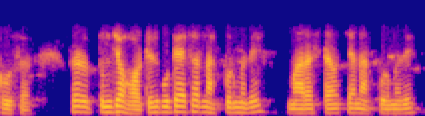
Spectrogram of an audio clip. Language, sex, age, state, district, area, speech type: Marathi, other, 45-60, Maharashtra, Nagpur, rural, conversation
